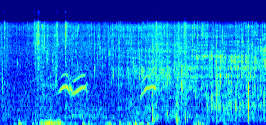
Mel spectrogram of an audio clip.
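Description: Irrigation water flows into a field in a hill village in Uttarakhand, a steady gushing rush that continues throughout, with a couple of short bird chirps and some low thumps mixed in.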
